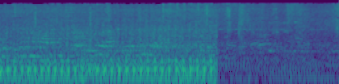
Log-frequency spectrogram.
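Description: Auto-rickshaw's small single-cylinder engine running, heard from inside the cab with street voices over it. It cuts off abruptly about two-thirds of the way through, giving way to quieter street background.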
